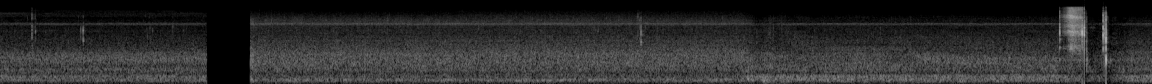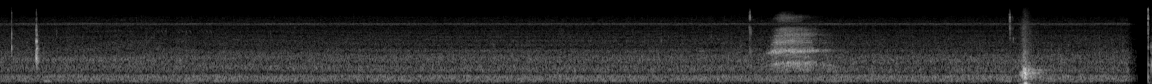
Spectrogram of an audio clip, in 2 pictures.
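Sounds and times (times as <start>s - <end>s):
stream rushing over rocks: 2.6s - 10.5s
faint ticks: 6.3s - 6.6s
short sharp hiss: 10.6s - 10.9s, 21.6s - 22.1s.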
